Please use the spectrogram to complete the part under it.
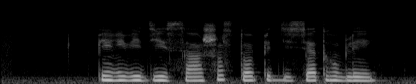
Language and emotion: Russian, neutral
